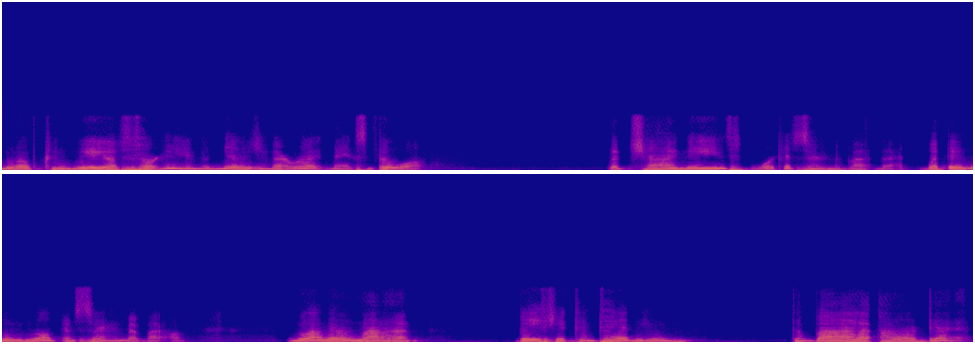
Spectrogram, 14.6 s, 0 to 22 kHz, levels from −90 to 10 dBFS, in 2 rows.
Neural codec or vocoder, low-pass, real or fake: codec, 16 kHz, 0.5 kbps, FreqCodec, smaller model; 7.2 kHz; fake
